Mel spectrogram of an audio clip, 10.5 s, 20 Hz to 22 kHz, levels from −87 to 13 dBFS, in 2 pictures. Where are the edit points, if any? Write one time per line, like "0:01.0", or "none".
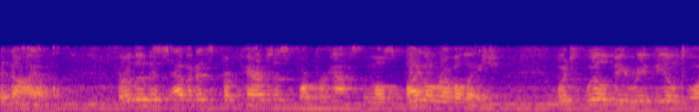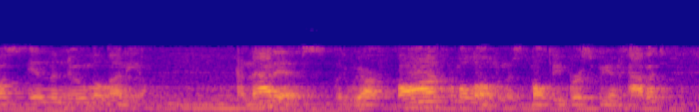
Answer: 0:03.3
